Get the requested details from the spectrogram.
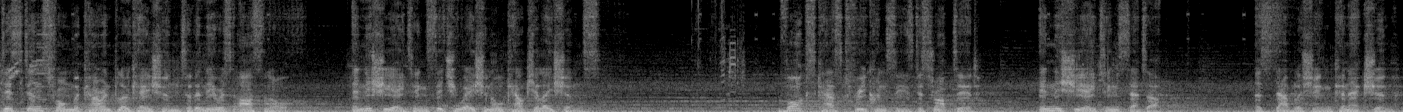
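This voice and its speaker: An actor playing a cold, formal male machine guardian in a video game, with a booming metallic robot voice reporting in flat, clipped protocol lines. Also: unhurried, creaky, long pauses. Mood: clinical. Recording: echoey hall, far off, loud game music.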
